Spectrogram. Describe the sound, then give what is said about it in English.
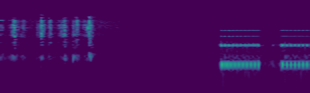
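A quick run of five short keypad beeps as the number is pushed on the phone, then after a pause a telephone ringing tone on the line to the Daily News, two steady buzzing pulses in a double-ring pattern, clear. “It was ringing.”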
